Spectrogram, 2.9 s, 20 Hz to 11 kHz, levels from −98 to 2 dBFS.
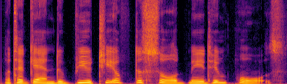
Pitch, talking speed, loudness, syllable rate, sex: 195 Hz, 210 wpm, -16 LUFS, 4.8 syllables/s, female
